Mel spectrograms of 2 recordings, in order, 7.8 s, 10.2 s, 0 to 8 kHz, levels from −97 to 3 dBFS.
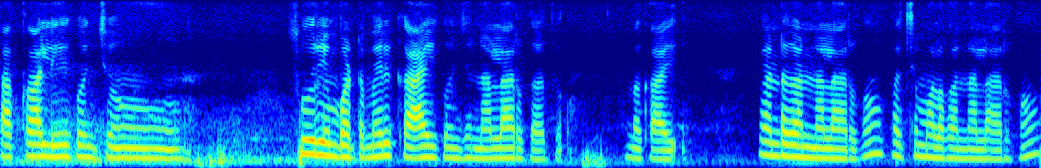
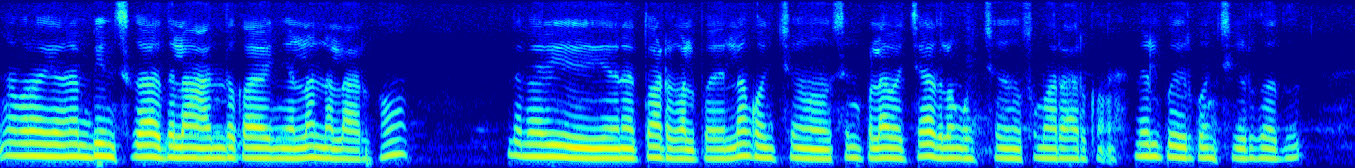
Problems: none marked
